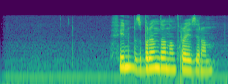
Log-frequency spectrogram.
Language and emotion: Russian, neutral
